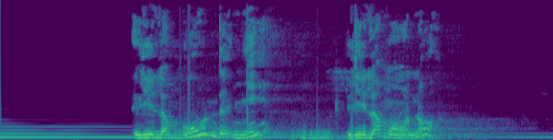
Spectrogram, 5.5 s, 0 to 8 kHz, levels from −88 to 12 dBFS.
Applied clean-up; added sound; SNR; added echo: none; Bass guitar; 13 dB; reverberation time 1.3 s.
